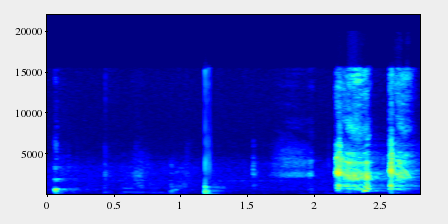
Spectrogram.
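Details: A child gives a couple of short, harsh coughs in a quiet room, preceded by a brief sharp burst.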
